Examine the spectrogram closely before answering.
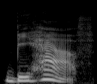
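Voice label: "behalf", English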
